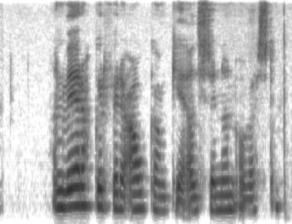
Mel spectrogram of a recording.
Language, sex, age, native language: Icelandic, female, 13, Icelandic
